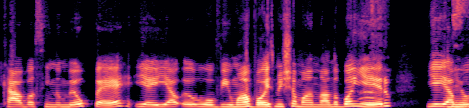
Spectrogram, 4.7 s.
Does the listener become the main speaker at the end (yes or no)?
no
